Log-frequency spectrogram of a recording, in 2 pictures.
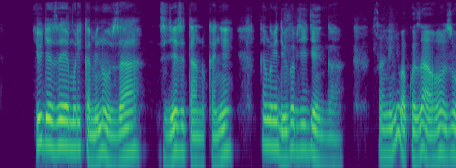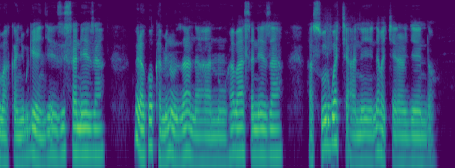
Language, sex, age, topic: Kinyarwanda, male, 18-24, education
